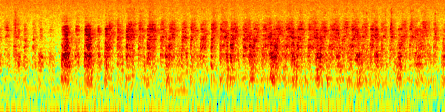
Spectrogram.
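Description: A thick-tipped pen scratching quietly on paper in quick, repeated back-and-forth strokes as it colours in a solid black patch of a drawing.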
